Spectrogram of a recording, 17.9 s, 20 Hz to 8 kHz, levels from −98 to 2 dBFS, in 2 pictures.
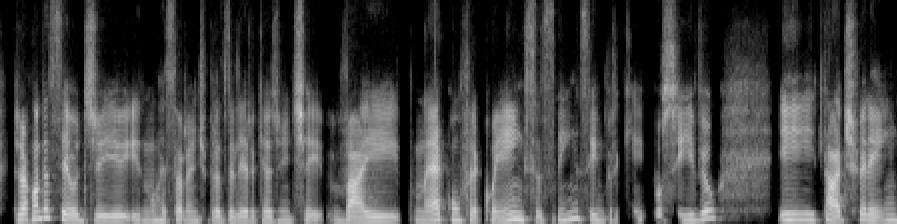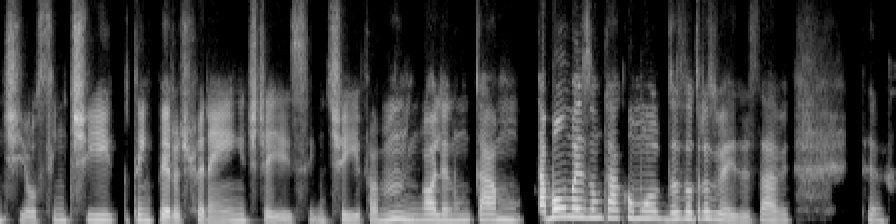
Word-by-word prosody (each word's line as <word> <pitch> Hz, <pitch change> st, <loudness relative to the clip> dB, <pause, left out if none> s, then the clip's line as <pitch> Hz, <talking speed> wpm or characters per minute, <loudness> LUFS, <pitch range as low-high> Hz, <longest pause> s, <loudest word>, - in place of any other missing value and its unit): Já 200 Hz, +1 st, +5 dB
aconteceu 245 Hz, -5 st, +2 dB
de 185 Hz, 0 st, -4 dB
ir 175 Hz, 0 st, -1 dB
em -, -, -9 dB
um 180 Hz, -, -7 dB
restaurante 180 Hz, -2 st, -4 dB
brasileiro 170 Hz, 0 st, -3 dB
que 170 Hz, 0 st, -6 dB
a -, -, +1 dB
gente 170 Hz, -, -4 dB
vai, 170 Hz, 0 st, +2 dB, 0.2 s
né, 180 Hz, +5 st, +4 dB
com 200 Hz, -2 st, -2 dB
frequência, 185 Hz, +3 st, -1 dB
assim, 195 Hz, +9 st, -4 dB
sempre 185 Hz, -6 st, -6 dB
que -, -, -15 dB
possível 195 Hz, +7 st, -3 dB, 0.6 s
e 215 Hz, 0 st, +1 dB
está 195 Hz, -2 st, +4 dB
diferente, 190 Hz, +1 st, -2 dB
eu 170 Hz, -1 st, -3 dB
senti 195 Hz, 0 st, 0 dB
o -, -, -18 dB
tempero 190 Hz, -2 st, +2 dB
diferente 180 Hz, 0 st, -2 dB
e 85 Hz, -, -4 dB
senti 100 Hz, -, -5 dB
falar: 185 Hz, -1 st, -3 dB
"Hum, 215 Hz, -1 st, 0 dB
olha 200 Hz, -2 st, +3 dB
não 200 Hz, +2 st, -4 dB
tá 205 Hz, -1 st, +2 dB
mui 210 Hz, -1 st, -2 dB
tá 250 Hz, 0 st, +8 dB
bom, 305 Hz, +4 st, +9 dB
mas 305 Hz, -2 st, +5 dB
não 290 Hz, 0 st, +1 dB
está 280 Hz, -1 st, +2 dB
como 260 Hz, -2 st, +1 dB
das 240 Hz, +1 st, -1 dB
outras 250 Hz, 0 st, +1 dB
vezes" 180 Hz, -5 st, -3 dB
sabe. 190 Hz, -1 st, -3 dB, 0.7 s
Então 195 Hz, -2 st, -9 dB
190 Hz, 155 wpm, -22 LUFS, 175-215 Hz, 0.7 s, bom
